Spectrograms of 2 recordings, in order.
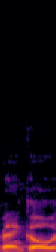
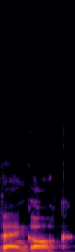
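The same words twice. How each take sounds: First: The name is said the American way. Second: The name is said a non-American way.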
